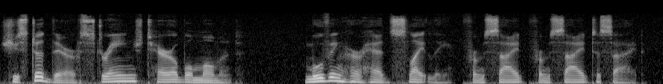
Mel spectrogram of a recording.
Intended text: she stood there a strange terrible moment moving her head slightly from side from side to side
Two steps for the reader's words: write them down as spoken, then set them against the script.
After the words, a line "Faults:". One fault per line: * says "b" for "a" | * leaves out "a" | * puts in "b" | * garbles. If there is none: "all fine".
she stood there a strange terrible moment moving her head slightly from side from side to side
Faults:
all fine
